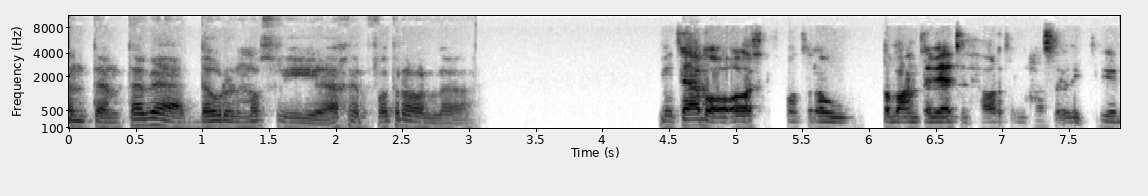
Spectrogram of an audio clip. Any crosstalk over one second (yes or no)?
no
